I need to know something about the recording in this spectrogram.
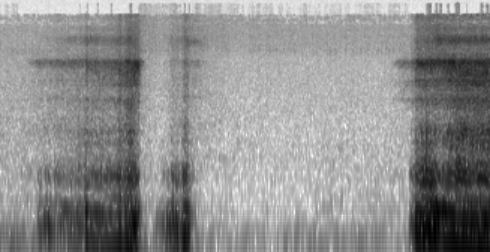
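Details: A sleeping animal snoring: low, rattling snores on the in-breath, two bursts, then a long quiet pause before another loud snore.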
